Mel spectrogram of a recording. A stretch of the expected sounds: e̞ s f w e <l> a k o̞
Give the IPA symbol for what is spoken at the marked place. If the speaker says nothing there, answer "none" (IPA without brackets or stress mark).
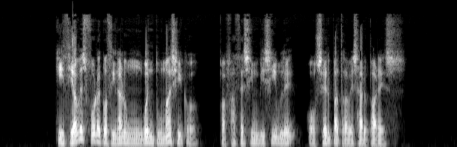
ɾ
